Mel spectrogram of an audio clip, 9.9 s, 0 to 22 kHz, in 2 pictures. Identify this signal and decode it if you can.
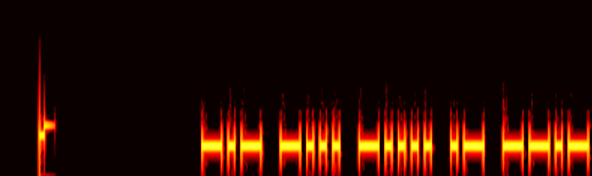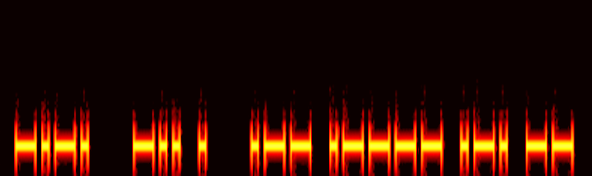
Morse code, heard as a keyed tone, about 22 wpm, 700 Hz. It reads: KB6AQC DE W1RM
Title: Practice QSO - Exchange 4 - Ending - 22wpm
